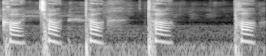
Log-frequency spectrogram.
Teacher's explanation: इनको बोलने में आपको ज़्यादा फोर्स लगाना पड़ रहा है और साउंड बाहर की तरफ आ रही है और हवा भी बाहर निकल रही है फोर्स के साथ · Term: महाप्राण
